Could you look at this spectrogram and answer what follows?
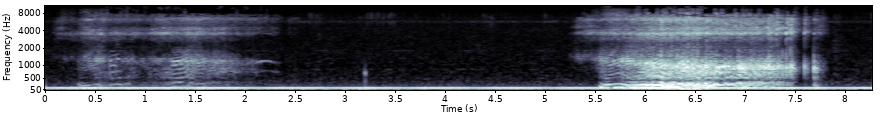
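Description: Two loud, rough, rattling snores on inhaling, separated by a quiet pause, over a steady low hum.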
